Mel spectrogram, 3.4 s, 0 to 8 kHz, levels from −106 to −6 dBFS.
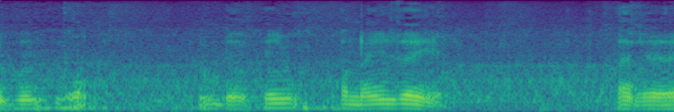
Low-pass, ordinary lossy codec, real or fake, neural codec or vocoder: none; none; fake; codec, 16 kHz, 8 kbps, FunCodec, trained on LibriTTS, 25 frames a second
